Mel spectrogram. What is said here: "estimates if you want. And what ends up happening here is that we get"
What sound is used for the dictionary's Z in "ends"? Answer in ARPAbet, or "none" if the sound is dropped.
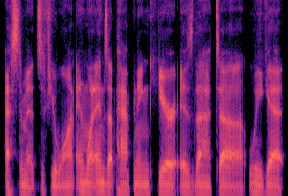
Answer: Z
